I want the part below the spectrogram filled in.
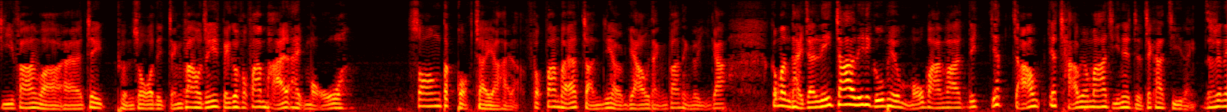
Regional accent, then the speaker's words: Hong Kong; 即我哋香港人會比較提防一個地方

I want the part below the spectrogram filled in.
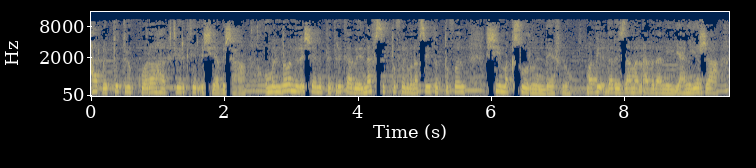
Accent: Lebanon; moved away; قبل ما طلعنا من لبنان قلت له لجوزي أنا حابة أزور لبنان، كل شقفة من لبنان لازم أروح أزورها

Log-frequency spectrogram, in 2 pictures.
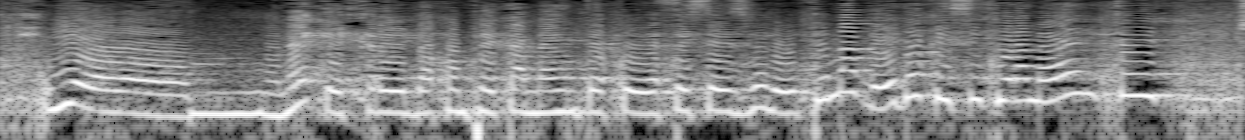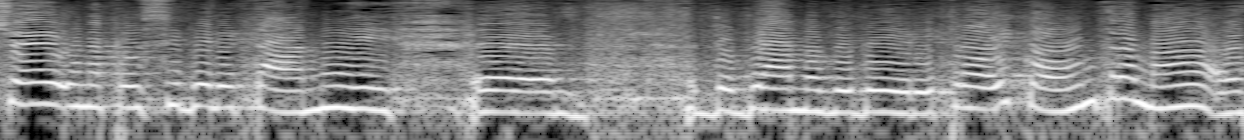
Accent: Hungary; Italian is a second language; sono ungherese.

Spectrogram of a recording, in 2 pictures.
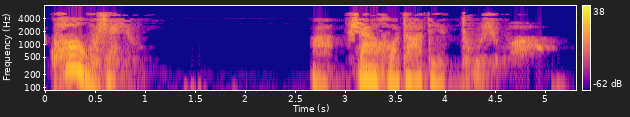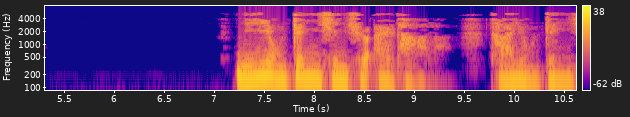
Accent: China; 我们中国人在五伦里面讲父子有亲

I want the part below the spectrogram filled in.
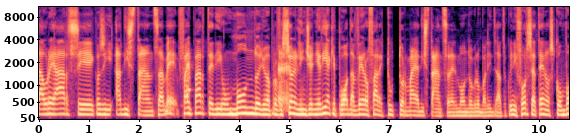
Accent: Abruzzo, Italy; Ecco, mi interessa anche da abruzzese.

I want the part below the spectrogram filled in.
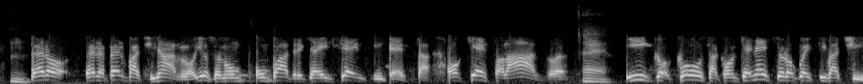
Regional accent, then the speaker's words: Foggia, Apulia, Italy; chiamo, sono di Foggia

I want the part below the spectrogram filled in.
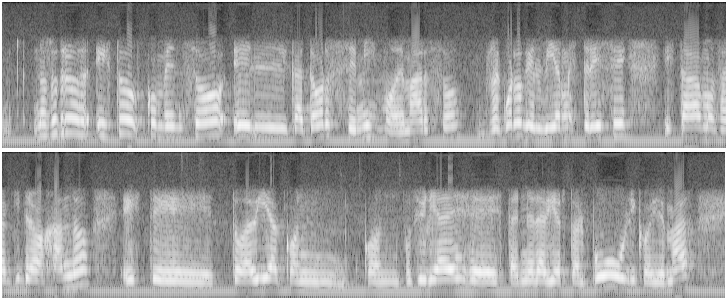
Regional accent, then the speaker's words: Montevideo, Uruguay; Nosotros somos de Montevideo, si bien tenemos vinculación familiar con el departamento de San José de muchos años, antes de llegar aquí a Quillú estábamos viviendo en Montevideo.

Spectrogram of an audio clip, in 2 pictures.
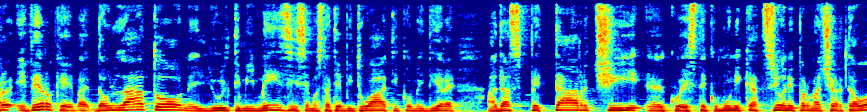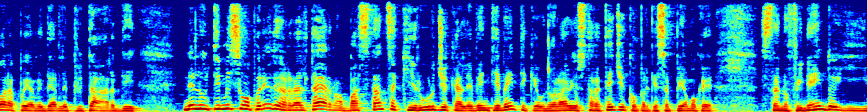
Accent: Biella, Piedmont, Italy; born there; Io sono nato a Biella, dove è nata la prima TV libera all'epoca

